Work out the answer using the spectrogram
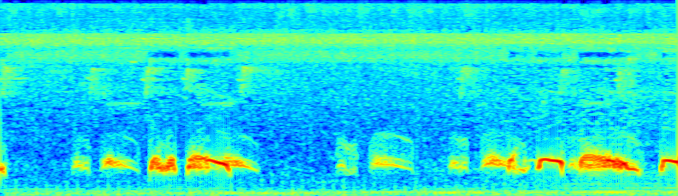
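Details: Spotted doves on a lure track for attracting males and females: quieter coos at first building to louder, overlapping notes, with faint small-bird chirps and low rumble beneath.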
